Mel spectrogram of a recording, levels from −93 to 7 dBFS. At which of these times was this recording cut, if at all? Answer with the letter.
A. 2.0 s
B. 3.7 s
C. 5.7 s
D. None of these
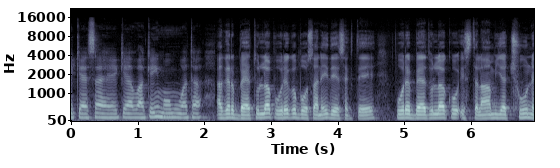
A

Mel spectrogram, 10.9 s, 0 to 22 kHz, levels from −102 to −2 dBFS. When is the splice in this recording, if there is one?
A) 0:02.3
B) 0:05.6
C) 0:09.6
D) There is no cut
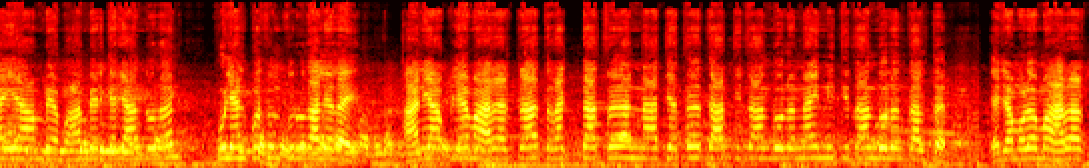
C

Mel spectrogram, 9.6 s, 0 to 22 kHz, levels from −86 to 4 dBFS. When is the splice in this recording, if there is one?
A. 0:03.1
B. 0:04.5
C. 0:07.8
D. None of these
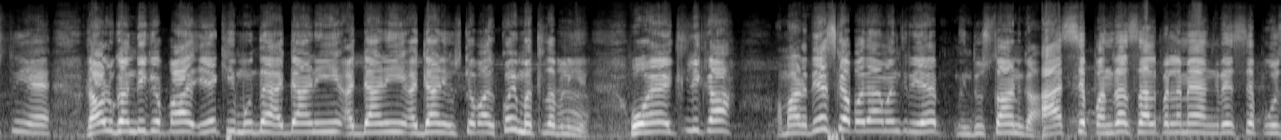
C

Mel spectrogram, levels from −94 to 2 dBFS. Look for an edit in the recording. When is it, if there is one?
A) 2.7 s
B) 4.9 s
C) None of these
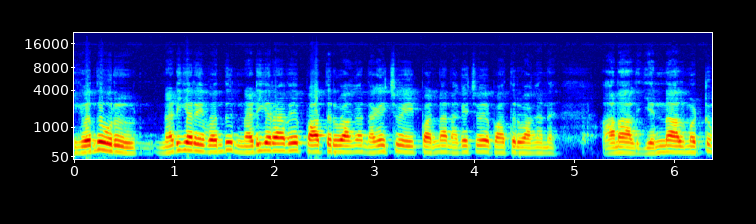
C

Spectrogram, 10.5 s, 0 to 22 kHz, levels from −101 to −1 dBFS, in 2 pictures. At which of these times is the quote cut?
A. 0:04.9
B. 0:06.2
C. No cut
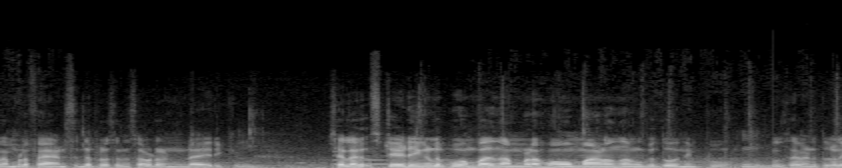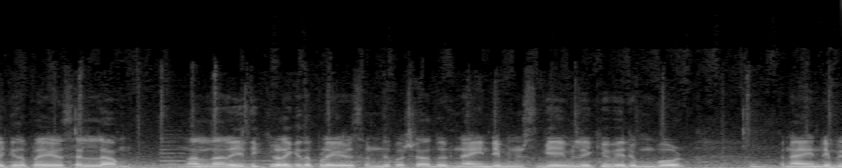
A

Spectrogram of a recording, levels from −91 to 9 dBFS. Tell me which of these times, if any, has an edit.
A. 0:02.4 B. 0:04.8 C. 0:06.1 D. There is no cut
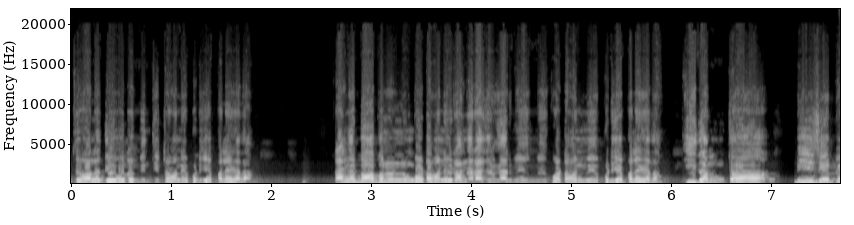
C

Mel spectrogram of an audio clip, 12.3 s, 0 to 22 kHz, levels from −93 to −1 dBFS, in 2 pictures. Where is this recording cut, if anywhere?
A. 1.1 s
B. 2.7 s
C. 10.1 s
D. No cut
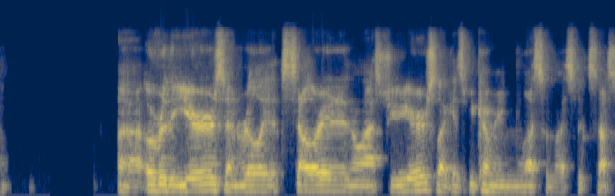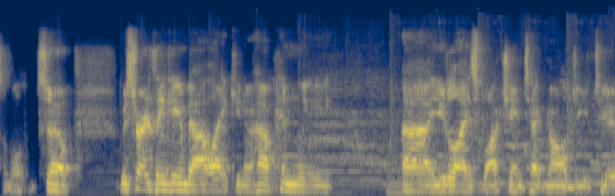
D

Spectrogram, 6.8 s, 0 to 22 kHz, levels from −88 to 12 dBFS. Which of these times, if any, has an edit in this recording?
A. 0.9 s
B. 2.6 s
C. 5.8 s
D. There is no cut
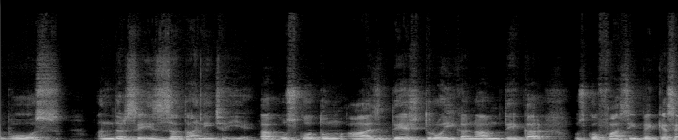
B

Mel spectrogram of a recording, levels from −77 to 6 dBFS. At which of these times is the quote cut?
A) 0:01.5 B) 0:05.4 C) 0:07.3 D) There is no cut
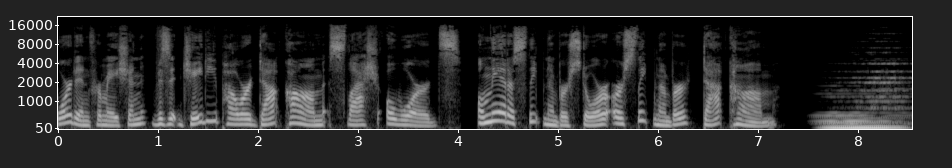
C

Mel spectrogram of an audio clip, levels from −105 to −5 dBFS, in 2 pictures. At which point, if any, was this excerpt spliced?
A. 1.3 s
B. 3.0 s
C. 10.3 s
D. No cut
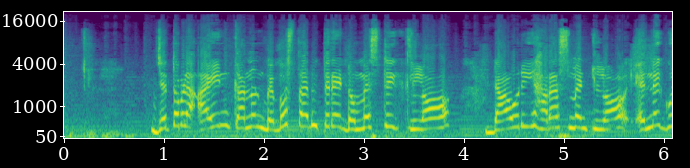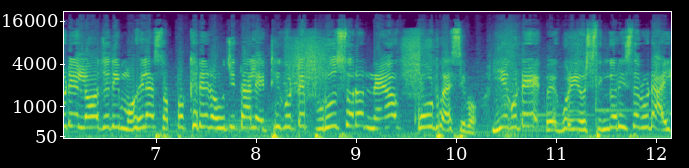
C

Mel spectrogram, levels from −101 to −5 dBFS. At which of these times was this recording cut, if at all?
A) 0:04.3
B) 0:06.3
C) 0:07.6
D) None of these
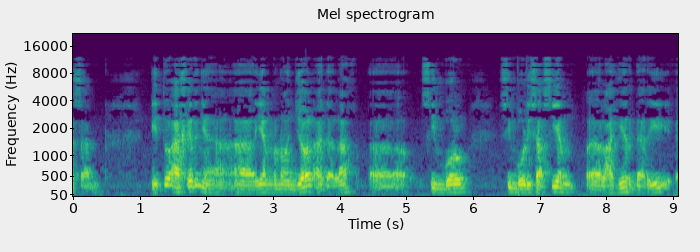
D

